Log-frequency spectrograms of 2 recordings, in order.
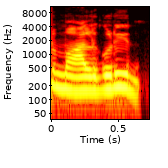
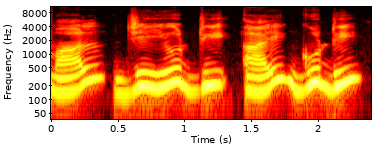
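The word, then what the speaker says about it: Malgudi: মধ্যে ইনি হলেন একজন his notable works include মালগুড়ি dress and the guide তোমরা লক্ষ্য করবে এম এল মাল জি ইউ ডি আই গুডি এরকম উচ্চারণ আমরা করবো না এখানে ডি এর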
